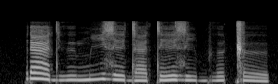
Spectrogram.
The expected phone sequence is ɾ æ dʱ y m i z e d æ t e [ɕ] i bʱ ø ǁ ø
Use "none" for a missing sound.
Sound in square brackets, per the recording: z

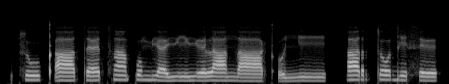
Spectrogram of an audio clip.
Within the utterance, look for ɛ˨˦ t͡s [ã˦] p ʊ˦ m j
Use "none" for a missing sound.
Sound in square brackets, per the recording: ã˦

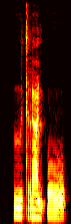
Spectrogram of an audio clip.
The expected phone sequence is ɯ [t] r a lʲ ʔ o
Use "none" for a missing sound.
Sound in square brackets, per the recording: t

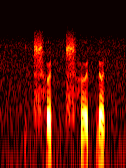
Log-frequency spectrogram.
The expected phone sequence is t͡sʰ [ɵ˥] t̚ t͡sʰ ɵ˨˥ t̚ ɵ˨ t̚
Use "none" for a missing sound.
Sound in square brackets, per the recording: ɵ˨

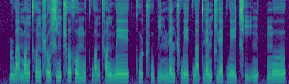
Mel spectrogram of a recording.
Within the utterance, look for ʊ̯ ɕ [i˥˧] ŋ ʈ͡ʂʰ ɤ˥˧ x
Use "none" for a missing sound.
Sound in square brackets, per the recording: i˥˧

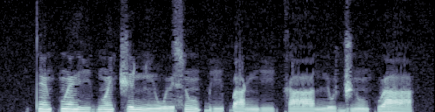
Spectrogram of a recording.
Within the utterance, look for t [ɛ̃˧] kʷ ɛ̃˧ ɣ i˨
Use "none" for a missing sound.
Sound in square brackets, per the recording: ɛ̃˧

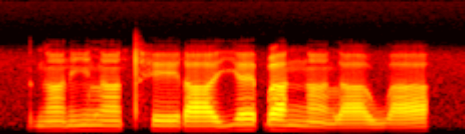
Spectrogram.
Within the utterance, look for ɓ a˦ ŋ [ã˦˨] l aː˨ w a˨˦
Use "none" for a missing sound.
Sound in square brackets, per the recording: ã˦˨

